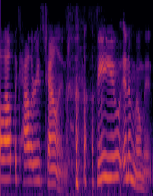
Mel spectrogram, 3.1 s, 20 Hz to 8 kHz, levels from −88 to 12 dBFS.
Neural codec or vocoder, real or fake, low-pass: none; real; 7.2 kHz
